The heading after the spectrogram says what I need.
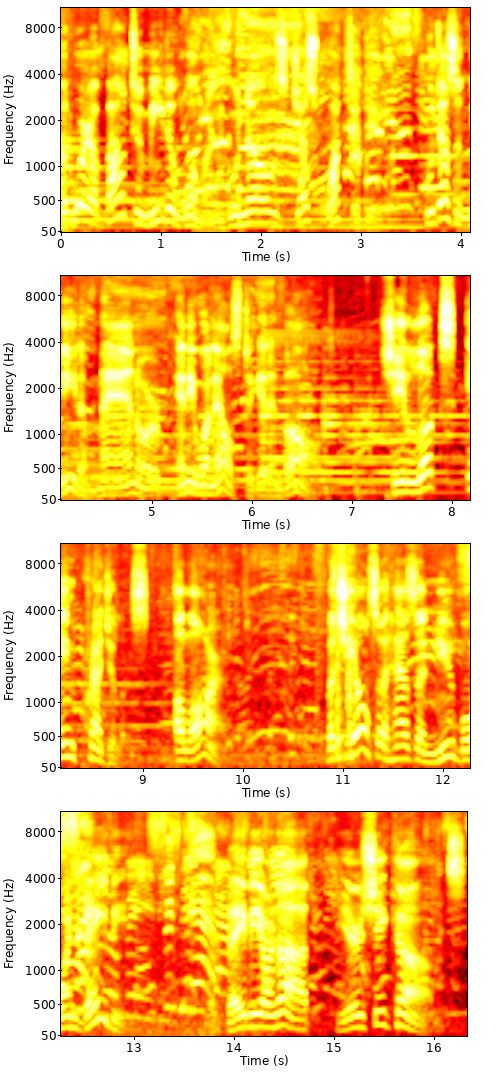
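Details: Adult male narrator; normal speech.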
